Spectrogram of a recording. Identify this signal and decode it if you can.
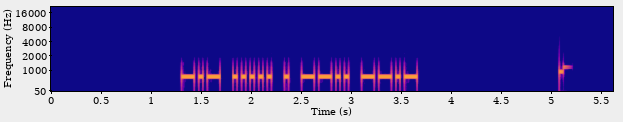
Morse code, heard as a keyed tone, about 28 wpm, 700 Hz. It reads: K5EZQ
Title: USA Call Signs Repeated 2x 28wpm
